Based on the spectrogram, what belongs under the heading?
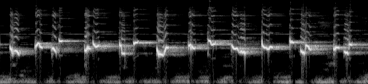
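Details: Yellow-vented bulbul in 'ropel' night song, persistent, intended to tutor birds that compete at night: evenly spaced bright whistles about four per second, each bending down and up, with a faint low hum.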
